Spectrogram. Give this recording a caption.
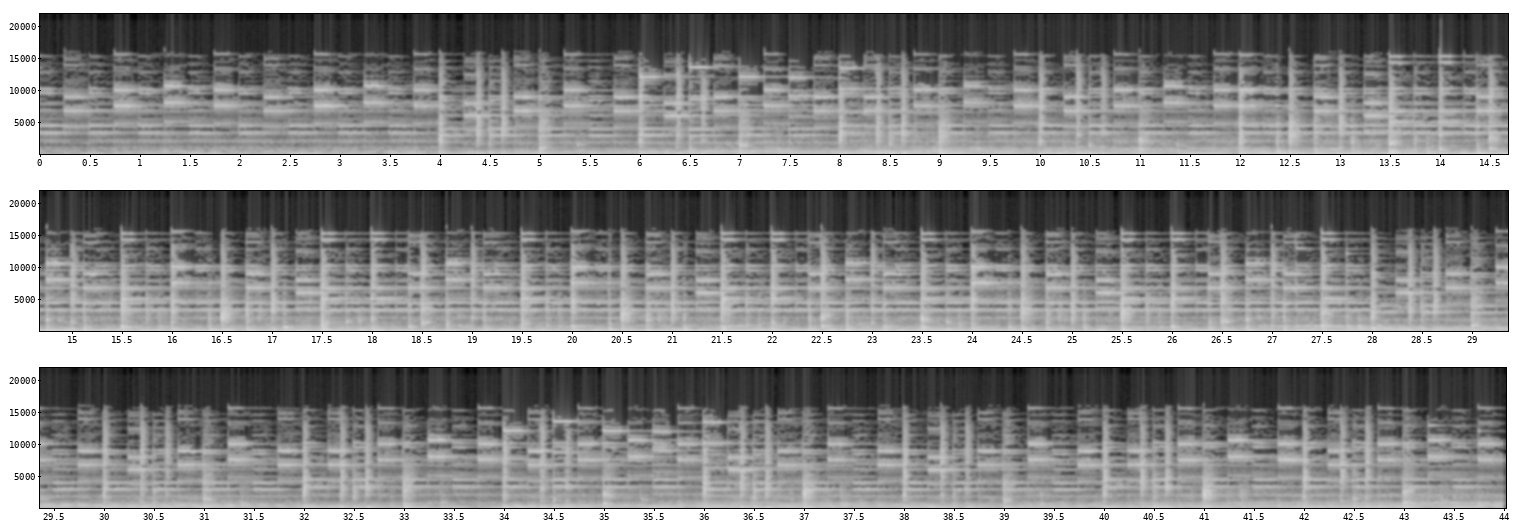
Candyworld Background Music
Background music I made for a game a few years ago, sadly it never got released so I decided to share it with everyone here!
This one was supposed to be used for a candy world level.
Please show my name in the credits if you use my music.
And send me a message and link I'm excited to see what you used it for!
funky, rhythm, beat, rhythmic, fantasy, game, groove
